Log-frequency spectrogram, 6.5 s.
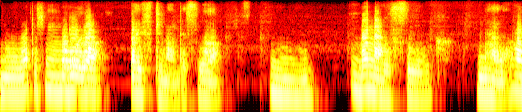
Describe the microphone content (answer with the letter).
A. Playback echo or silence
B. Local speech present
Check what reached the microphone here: B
